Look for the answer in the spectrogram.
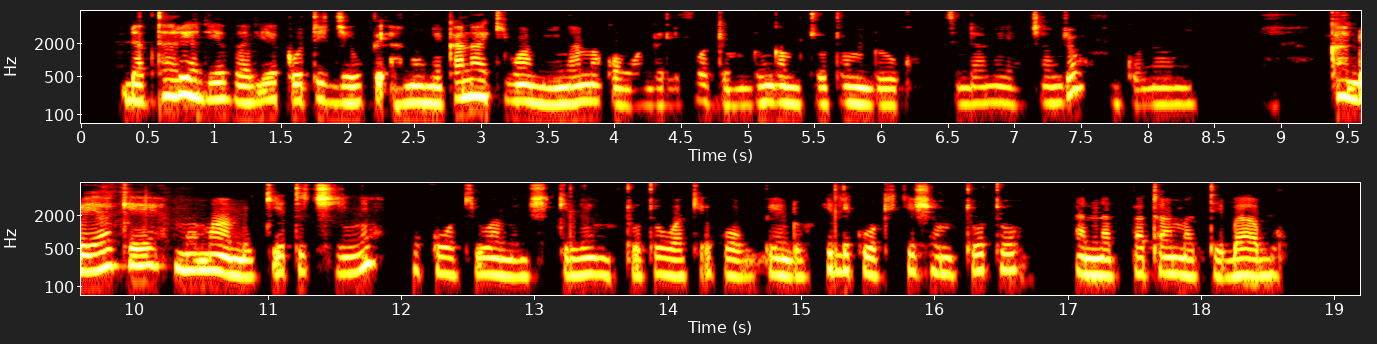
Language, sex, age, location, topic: Swahili, female, 25-35, Nakuru, health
